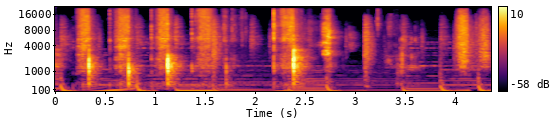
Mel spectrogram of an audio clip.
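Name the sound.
knife chopping an onion into small cubes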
